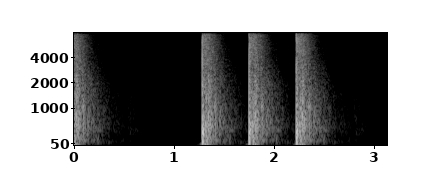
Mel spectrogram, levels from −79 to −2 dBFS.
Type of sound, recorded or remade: recorded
